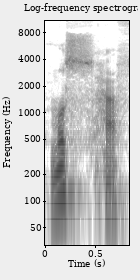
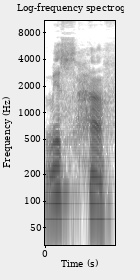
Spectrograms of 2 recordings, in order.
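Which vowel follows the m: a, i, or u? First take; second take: u; i. First: The m is followed by a u vowel. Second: The m is followed by an i vowel. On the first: "dibaca dhammah mimnya" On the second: "dibaca kasrah mimnya"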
